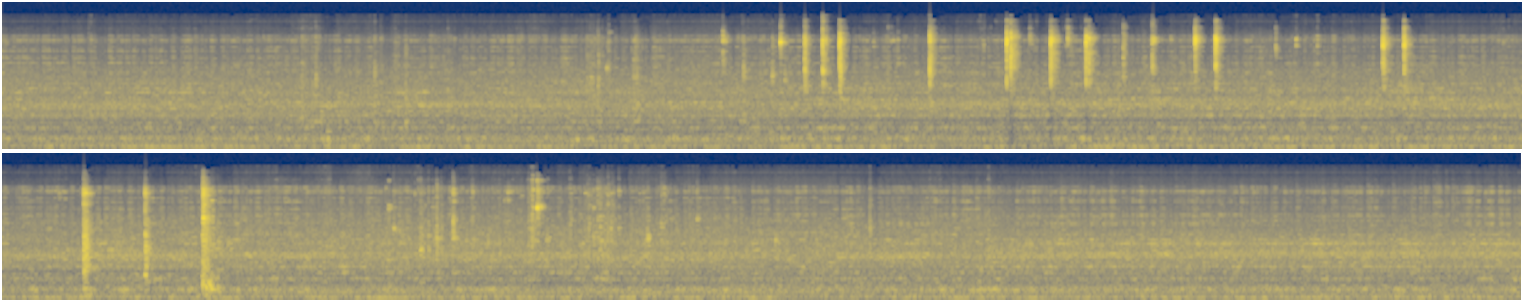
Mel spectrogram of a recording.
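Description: Small plastic toy accessories being set down on a plastic toy vanity: a run of light clicks and taps about a quarter of the way in, then two louder clacks near the middle, over a steady background hum.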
